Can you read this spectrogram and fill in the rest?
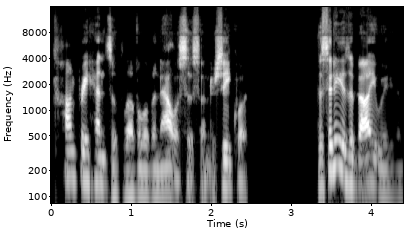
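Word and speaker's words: CEQA: Environmental laws like the California Environmental Quality Act, pronounced SQA, also play a role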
